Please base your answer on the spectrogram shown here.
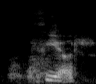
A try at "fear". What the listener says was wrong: So here the way fear has, like you pronounced, it sounds me like a fair. But it has to be fear. to say a long sound like this. Fear.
